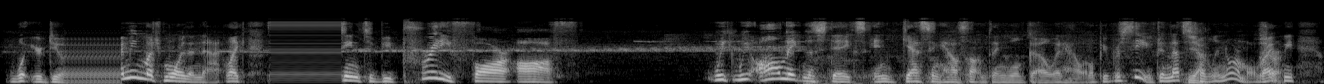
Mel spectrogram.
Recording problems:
garbled, watery; badly; nothing above 7.5 kHz
rain or running water; noticeable; throughout; 15 dB below the speech
audio freezing; at 0.5 s for 0.5 s and at 2.5 s for 0.5 s

